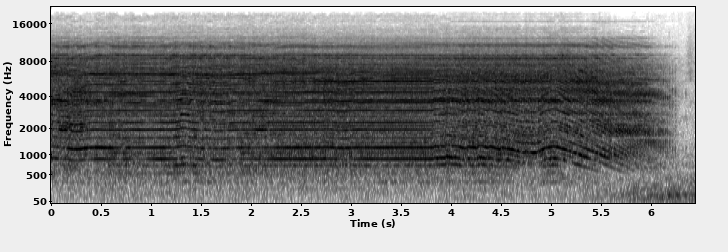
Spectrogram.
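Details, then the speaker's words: Rockwell Sonicrafter oscillating tool after replacing the cracked resistor and two related resistors in the speed control circuit: buzzy whine holds, then wavers, sags and drops out. Erratic speed. "so let's see still moving pretty fast but uh I can't hold it I don't really know what it's supposed to act right but it yeah that's probably not normal"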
